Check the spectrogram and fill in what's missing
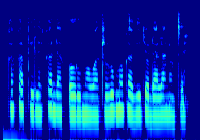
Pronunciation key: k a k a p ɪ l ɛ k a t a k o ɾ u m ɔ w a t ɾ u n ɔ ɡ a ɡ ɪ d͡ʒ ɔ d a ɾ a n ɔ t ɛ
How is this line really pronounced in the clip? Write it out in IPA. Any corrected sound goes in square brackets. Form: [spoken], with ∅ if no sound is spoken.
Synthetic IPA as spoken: k a k a p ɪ l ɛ k a [d] a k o ɾ u m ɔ w a t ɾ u [m] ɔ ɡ a ɡ ɪ d͡ʒ ɔ d a [l] a n ɔ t ɛ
